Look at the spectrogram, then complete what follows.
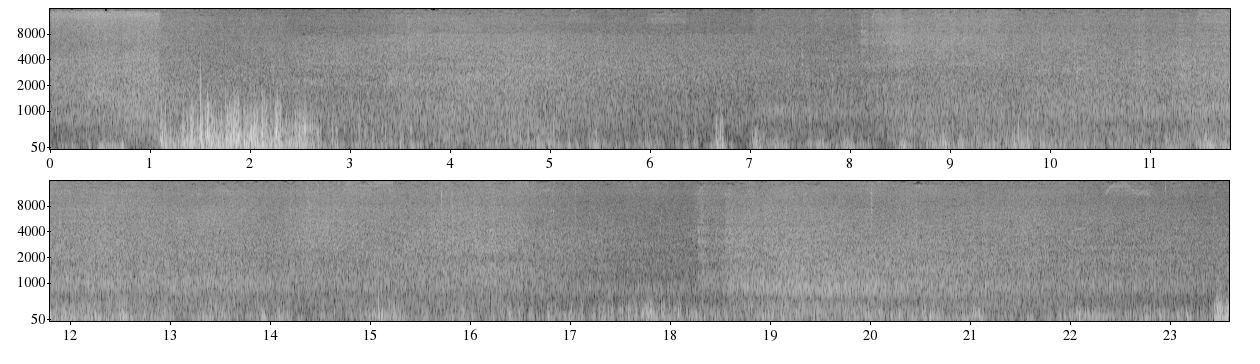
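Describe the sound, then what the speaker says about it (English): Strong southerly wind roars across a beach in North Naples, Florida, on a winter morning, buffeting the microphone continuously with gusts over the low wash of surf, loud and unbroken throughout. "That wind is coming right straight up out of the south this morning."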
